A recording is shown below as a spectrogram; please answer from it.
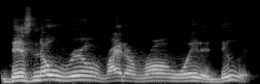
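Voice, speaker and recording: A man's voice: a little high, animated, unhurried, a little mellow. A man in his thirties hosts a casual podcast chat. He talks in a loose, rambling way, full of fillers and restarts. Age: 30s. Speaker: podcast host.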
